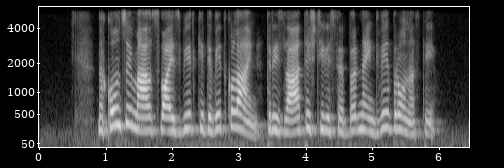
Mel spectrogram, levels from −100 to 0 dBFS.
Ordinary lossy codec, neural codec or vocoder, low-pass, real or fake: none; codec, 16 kHz, 6 kbps, DAC; 5.4 kHz; fake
